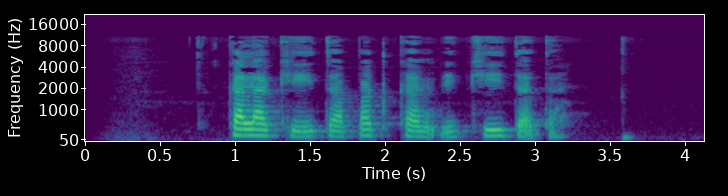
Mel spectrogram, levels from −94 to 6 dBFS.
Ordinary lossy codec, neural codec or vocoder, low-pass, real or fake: AAC, 64 kbps; none; 10.8 kHz; real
